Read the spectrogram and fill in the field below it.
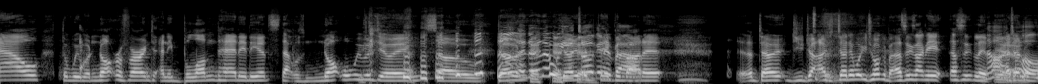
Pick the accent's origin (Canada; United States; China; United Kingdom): United Kingdom; England; English people, as English people in this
